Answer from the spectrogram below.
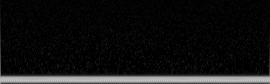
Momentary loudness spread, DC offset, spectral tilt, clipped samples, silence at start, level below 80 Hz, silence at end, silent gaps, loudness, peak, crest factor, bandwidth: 0 LU; under 0.1%; -10.5 dB/octave; under 0.1%; 0 s; -76 dBFS; 0 s; none; -18 LUFS; -10 dBFS; 6 dB; 0.4 kHz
